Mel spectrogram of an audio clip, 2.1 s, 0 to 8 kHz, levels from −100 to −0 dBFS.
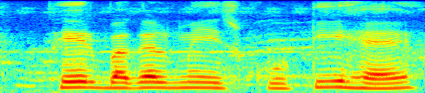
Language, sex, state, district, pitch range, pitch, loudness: Hindi, male, Jharkhand, Ranchi, 160-185 Hz, 175 Hz, -16 LUFS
